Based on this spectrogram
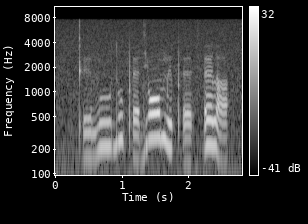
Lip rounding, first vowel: unrounded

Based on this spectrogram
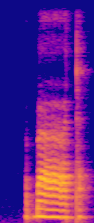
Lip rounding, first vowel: unrounded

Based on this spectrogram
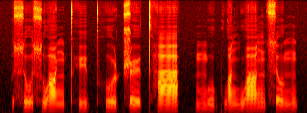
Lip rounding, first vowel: rounded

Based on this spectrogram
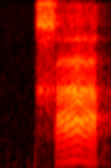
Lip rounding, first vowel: unrounded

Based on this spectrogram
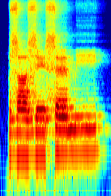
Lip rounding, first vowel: unrounded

